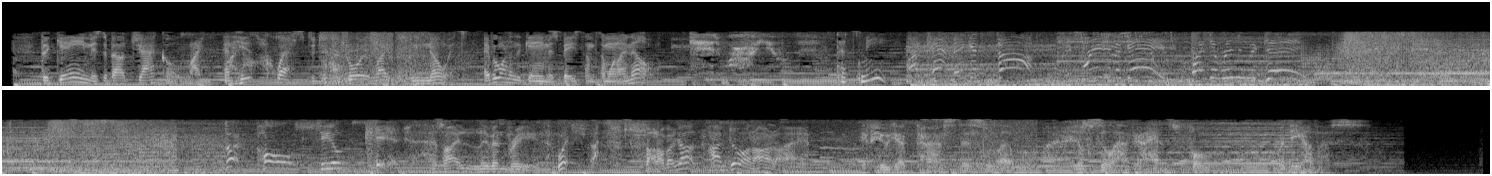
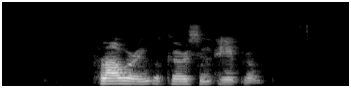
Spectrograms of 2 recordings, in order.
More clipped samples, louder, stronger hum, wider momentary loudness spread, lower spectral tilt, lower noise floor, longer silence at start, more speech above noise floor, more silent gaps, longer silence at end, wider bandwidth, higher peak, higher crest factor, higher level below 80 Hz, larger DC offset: neither; second, -21 LUFS vs -17 LUFS; neither; second, 5 LU vs 21 LU; second, -6 dB/octave vs -7.5 dB/octave; second, -56 dBFS vs -76 dBFS; second, 0.1 s vs 1 s; second, 35 dB vs 59 dB; neither; about the same, 0.85 s vs 0.9 s; second, 5.4 kHz vs 7 kHz; second, -4 dBFS vs 0 dBFS; about the same, 16 dB vs 20 dB; first, -32 dBFS vs -70 dBFS; first, 0.1% vs under 0.1%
